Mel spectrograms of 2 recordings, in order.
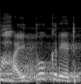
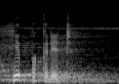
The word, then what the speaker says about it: hypocrite: इसे लोग हाइपोक्रेट पढ़ते हैं, जो कि गलत है। इससे आप पढ़ना है हिपोक्रेट। हिपोक्रेट, हिपोक्रेट पढ़ना है इसको, ठीक है, हाइपोक्रेट नहीं पढ़ना।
